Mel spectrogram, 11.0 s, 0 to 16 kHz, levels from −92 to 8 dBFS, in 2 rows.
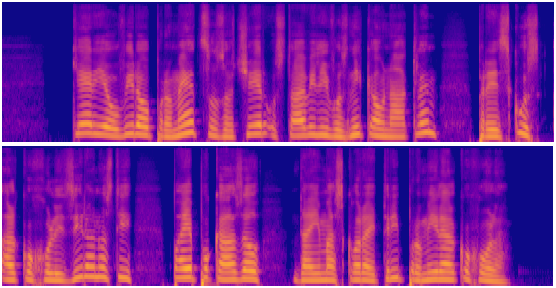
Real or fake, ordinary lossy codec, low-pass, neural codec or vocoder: fake; none; 14.4 kHz; autoencoder, 48 kHz, 128 numbers a frame, DAC-VAE, trained on Japanese speech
